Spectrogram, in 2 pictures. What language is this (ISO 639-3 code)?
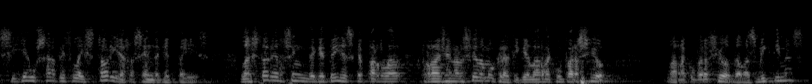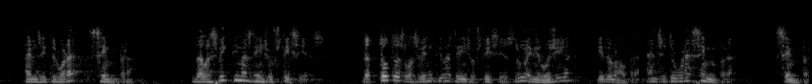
cat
